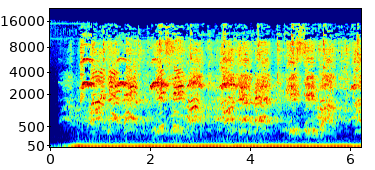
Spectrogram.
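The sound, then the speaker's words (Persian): Protesters in Istanbul chant in unison for the resignation of Erdogan, a loud, continuous rhythmic chorus of many voices with repeating shouted phrases that swells in after a brief quiet start and holds steady to the end. “این صدای معترضانی است که خواستار استعفای رجب طیب اردوغان هستند.”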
